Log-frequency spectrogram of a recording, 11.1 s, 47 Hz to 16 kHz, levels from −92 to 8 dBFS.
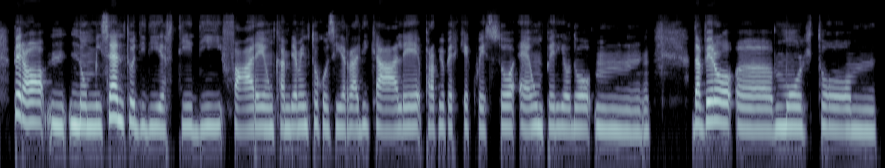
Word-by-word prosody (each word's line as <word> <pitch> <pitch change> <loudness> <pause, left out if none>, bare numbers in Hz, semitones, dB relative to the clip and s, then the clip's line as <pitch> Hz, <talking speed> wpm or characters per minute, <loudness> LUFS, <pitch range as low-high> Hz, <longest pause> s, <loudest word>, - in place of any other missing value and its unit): Però, 235 -7 +6
mhmm, 215 -2 -1
non 210 -1 +3
mi 205 0 +1
sento 245 0 +6
di 200 -1 -5
dirti 200 0 -5
di 200 +2 -4
fare 190 +2 +1
un 195 - -1
cambiamento 200 +2 -2
così 195 -1 -4
radicale 195 0 0
proprio 200 0 -6
perché 200 0 -8
questo 200 +1 -5
è 195 -2 -2
un 200 +1 -1
periodo, 195 -1 -3
mhmm, 180 -2 -5 0.6
davvero, 230 +1 +5
uhm, 190 -2 -1
molto, 195 -1 -2
mhmm, 185 -1 -5
200 Hz, 130 wpm, -26 LUFS, 190-205 Hz, 0.6 s, Però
